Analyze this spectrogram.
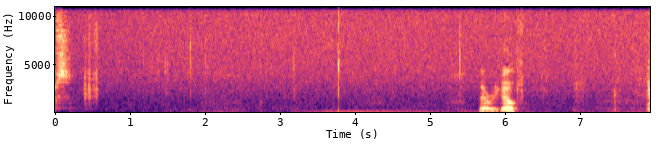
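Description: Small plastic pieces click softly together.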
